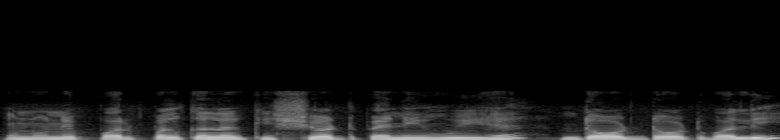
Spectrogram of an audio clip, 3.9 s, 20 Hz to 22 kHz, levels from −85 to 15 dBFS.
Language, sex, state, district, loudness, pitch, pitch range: Hindi, female, Chhattisgarh, Kabirdham, -15 LUFS, 215 Hz, 200-235 Hz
